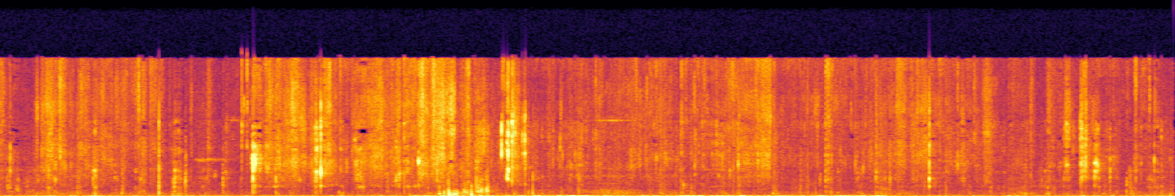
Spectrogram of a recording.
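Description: Flaky pastry crackles as hands tear it apart close to a microphone.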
